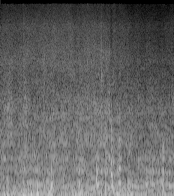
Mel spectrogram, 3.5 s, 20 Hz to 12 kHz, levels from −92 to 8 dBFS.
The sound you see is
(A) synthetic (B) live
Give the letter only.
A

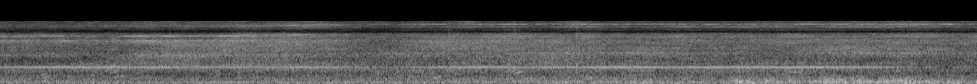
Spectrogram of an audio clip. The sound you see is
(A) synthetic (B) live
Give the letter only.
A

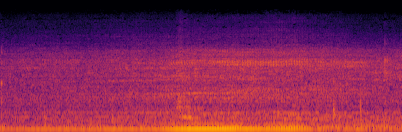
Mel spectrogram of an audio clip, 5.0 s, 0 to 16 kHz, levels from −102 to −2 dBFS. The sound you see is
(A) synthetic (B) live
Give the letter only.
B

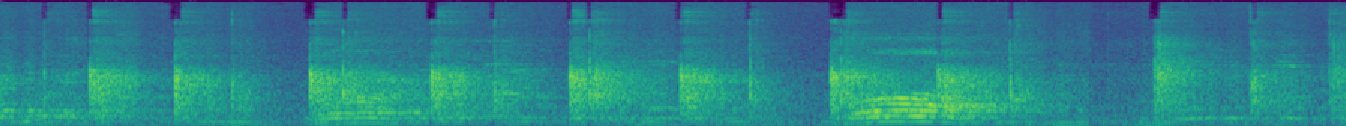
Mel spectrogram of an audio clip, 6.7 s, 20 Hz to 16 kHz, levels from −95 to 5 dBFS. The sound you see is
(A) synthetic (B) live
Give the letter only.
A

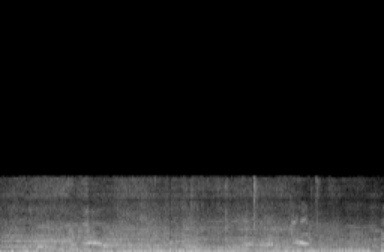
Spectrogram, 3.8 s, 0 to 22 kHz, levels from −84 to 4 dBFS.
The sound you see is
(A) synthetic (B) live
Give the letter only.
A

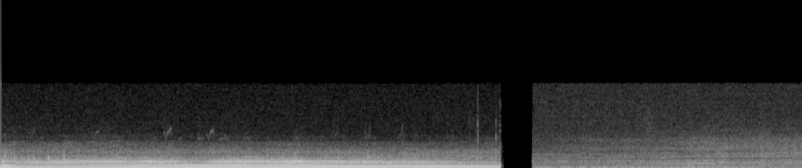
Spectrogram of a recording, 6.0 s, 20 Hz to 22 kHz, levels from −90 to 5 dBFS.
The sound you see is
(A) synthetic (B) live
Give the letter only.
B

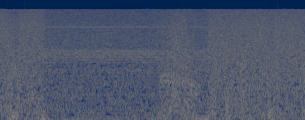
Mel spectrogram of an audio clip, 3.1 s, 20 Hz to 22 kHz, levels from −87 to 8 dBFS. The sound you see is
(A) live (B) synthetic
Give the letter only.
A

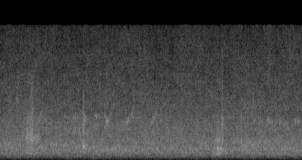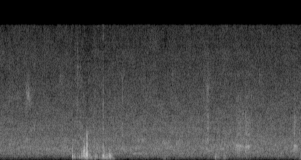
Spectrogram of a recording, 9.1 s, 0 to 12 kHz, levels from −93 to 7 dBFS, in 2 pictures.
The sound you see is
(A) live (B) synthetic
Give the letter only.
B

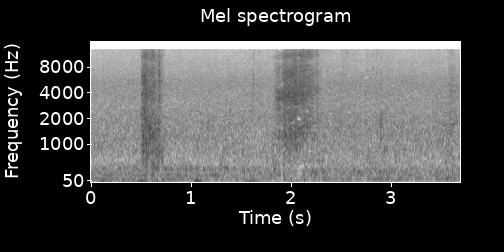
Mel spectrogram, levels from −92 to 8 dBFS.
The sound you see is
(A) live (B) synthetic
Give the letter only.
A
